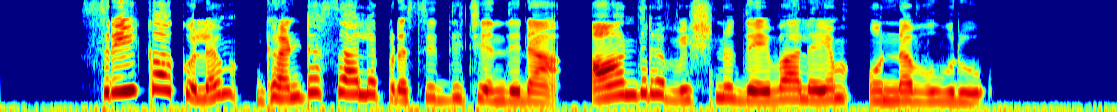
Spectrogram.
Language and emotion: Telugu, neutral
